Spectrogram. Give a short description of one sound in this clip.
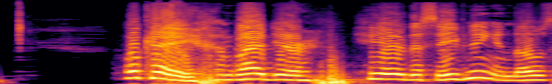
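An elderly man speaks into a microphone with animation.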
